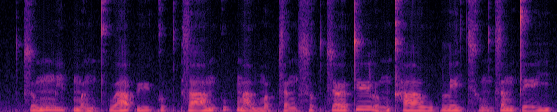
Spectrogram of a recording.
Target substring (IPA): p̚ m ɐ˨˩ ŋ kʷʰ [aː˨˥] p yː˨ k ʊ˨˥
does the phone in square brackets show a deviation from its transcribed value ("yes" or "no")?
no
